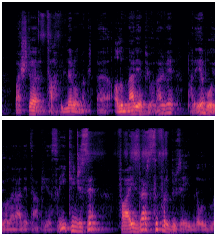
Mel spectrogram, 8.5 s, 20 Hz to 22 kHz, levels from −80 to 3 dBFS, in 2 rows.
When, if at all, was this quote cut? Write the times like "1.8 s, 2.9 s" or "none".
1.8 s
